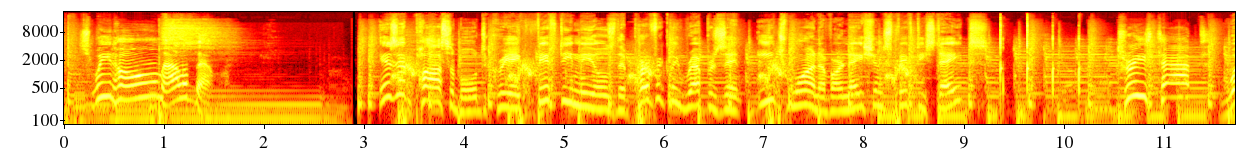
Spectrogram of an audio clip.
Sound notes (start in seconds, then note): 9.3 tapping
